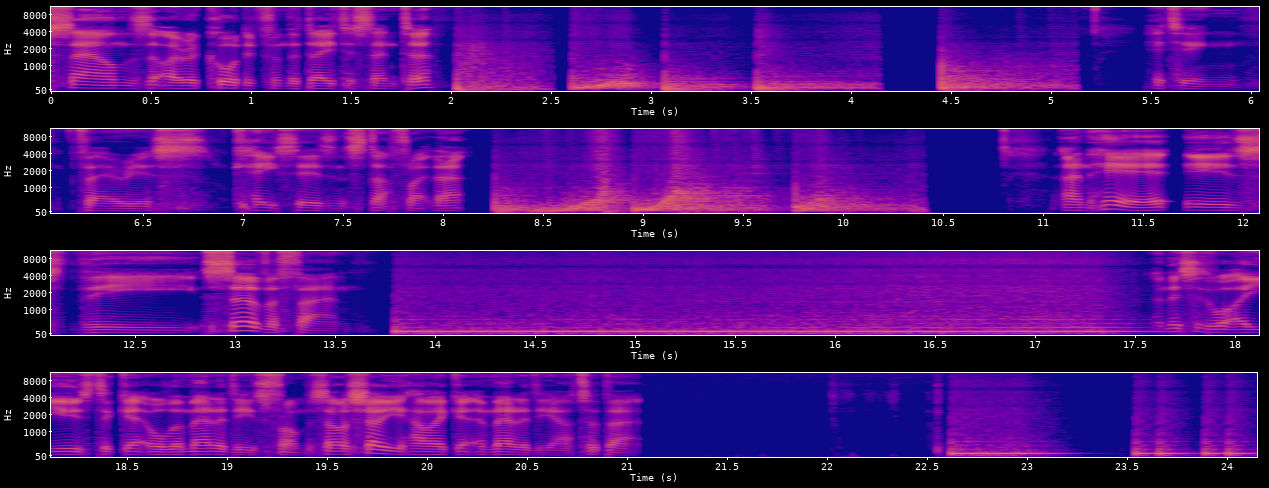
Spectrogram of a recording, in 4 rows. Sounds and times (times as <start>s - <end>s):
Speech: 0.0s - 2.0s, 5.5s - 8.2s, 11.1s - 13.6s, 17.6s - 21.1s.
